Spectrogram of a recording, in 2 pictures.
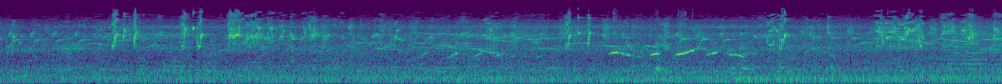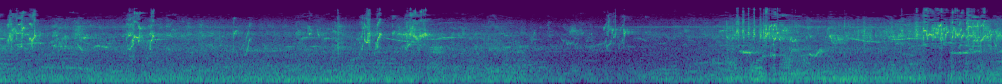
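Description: Many caged songbirds chirping and whistling together: sharp calls and short whistled phrases that overlap throughout, over a steady murmur of crowd voices.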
